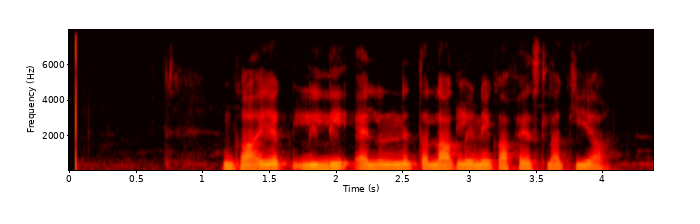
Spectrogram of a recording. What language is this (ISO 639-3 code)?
hin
